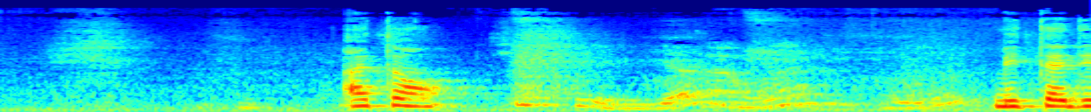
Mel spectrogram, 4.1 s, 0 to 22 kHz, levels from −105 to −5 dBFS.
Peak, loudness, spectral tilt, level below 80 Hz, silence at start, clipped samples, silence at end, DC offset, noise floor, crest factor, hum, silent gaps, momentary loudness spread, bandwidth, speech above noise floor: -8 dBFS; -29 LUFS; -6.5 dB/octave; -58 dBFS; 0.25 s; under 0.1%; 0 s; under 0.1%; -51 dBFS; 20 dB; none; none; 25 LU; 15 kHz; 27 dB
